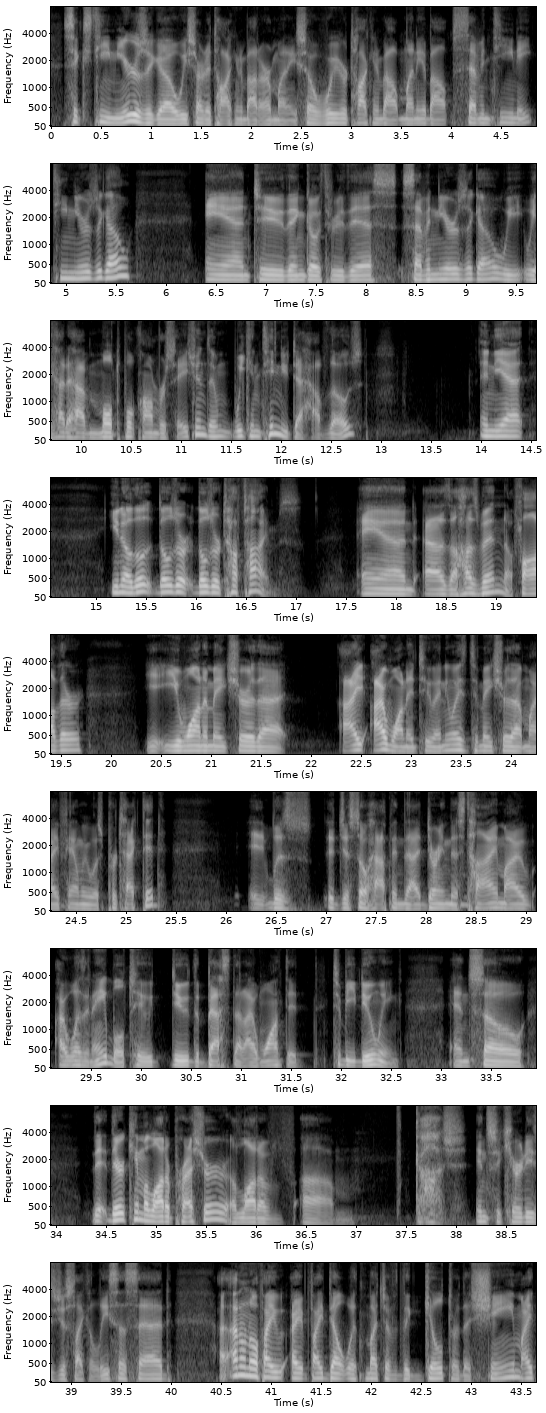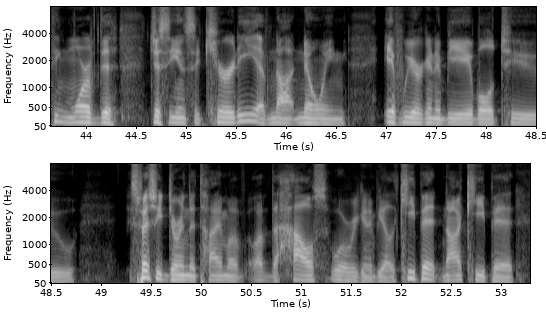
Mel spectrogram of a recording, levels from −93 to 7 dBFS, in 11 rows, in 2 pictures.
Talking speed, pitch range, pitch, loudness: 205 wpm, 105-130 Hz, 115 Hz, -22 LUFS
